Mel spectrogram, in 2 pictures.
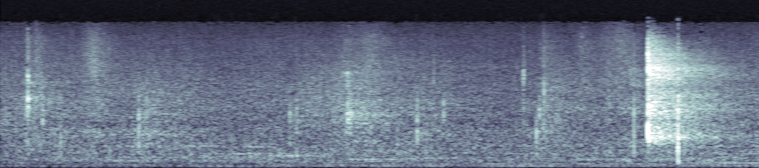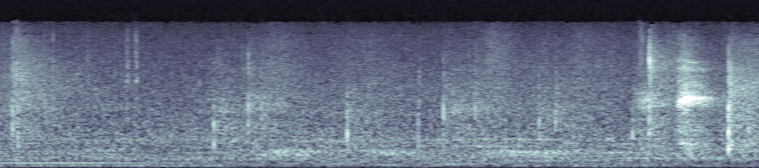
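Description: Footsteps sound on a hard floor in an echoing room.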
